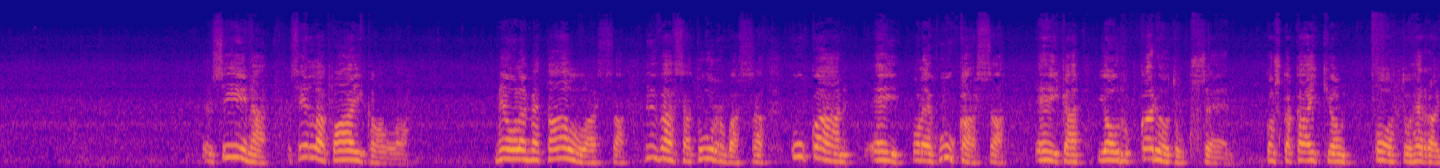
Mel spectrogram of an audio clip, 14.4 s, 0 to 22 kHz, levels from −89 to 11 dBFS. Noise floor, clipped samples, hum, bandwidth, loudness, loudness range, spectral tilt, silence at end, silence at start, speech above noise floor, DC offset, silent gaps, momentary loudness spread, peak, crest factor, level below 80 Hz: -49 dBFS; under 0.1%; none; 13.5 kHz; -20 LUFS; 2 LU; -7.5 dB/octave; 0 s; 2 s; 30 dB; under 0.1%; none; 12 LU; -4 dBFS; 16 dB; -60 dBFS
